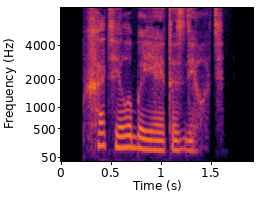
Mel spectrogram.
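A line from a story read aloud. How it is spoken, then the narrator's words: Sighing reply. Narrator (Russian): вздохнула в ответ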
